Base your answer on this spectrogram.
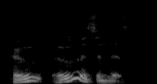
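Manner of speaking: blank, puzzled, bewildered dim-witted voice. Retelling going into himbo mode when someone mentions Roscoe: acting confused in himbo mode. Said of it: "I go into himbo mode".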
